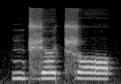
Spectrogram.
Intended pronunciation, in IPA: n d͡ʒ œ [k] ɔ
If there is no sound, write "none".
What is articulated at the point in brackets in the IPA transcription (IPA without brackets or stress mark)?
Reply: t͡ʃ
